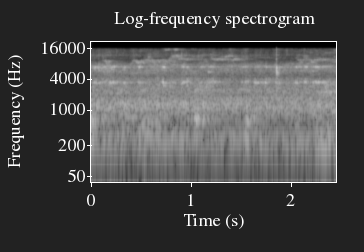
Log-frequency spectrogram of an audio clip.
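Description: Escalator running steadily under a rider, with a faint high whine coming and going and a single click near the end.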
